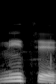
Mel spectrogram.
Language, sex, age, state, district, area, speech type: Bengali, male, 30-45, West Bengal, Nadia, rural, read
